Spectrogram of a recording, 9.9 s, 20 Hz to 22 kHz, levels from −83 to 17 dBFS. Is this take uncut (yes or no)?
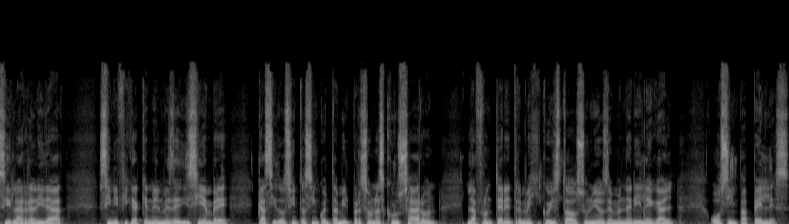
yes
